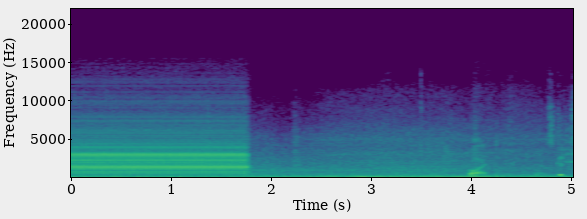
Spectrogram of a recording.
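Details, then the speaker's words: VW Lupo 3L 1.2 TDI gearbox hydraulic pump starting after the hydraulic accumulator sphere (original fitted 2015) was replaced to cure slow selection of first and reverse; microphone left in place, steady electric buzz under two seconds then clean cut-off as pressure builds, normal operation. "I'll actually leave the microphone here and you should be able to hear the pump start up."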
